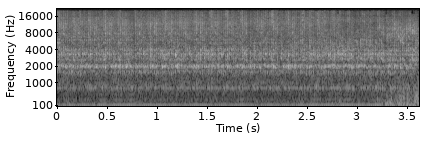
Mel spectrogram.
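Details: 1966 Ford Mustang, 289ci V8 T-code with true dual exhaust, recorded from behind the car: deep, even V8 burble at idle, steady pulse with no misses or knocks, slight rise near the end; smooth healthy idle.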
